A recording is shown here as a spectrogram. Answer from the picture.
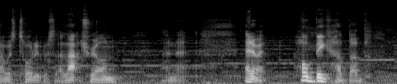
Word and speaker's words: Alatreon: turns a cool name yeah although apparently it's pronounced it was alatreon and then i got told off it was pronounced in that way so and i was told it was a latrion and anyway whole big hubbub trey and finally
